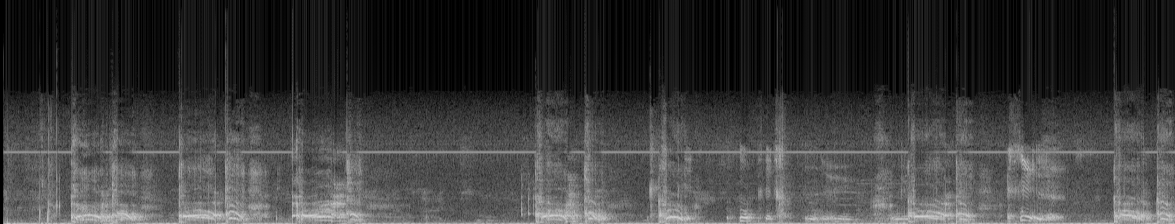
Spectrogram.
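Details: A mother coughs while a child laughs: cough.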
